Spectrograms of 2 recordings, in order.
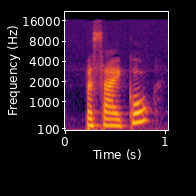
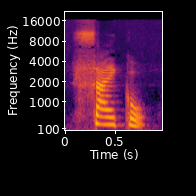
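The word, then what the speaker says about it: psycho: पसाइको नहीं साइको साइको P S Y C H O साइको यहाँ पर पी साइलेंट है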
